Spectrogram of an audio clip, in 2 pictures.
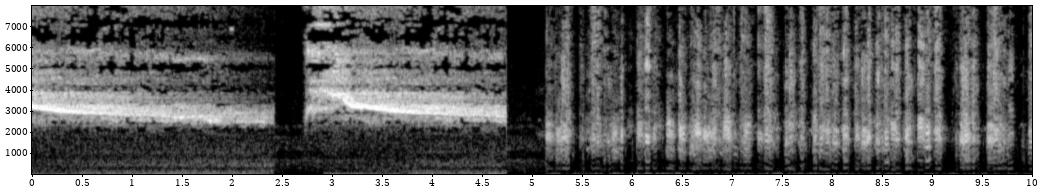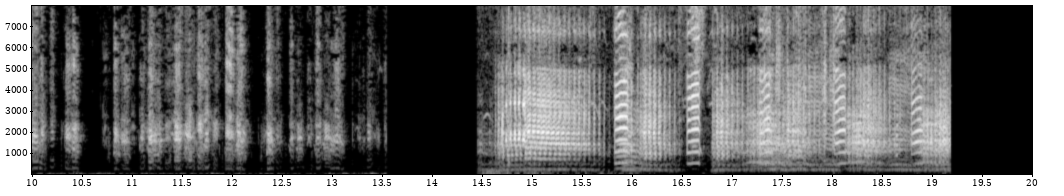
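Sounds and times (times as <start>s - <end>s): duck quacking: 5.1s - 13.6s, 14.6s - 19.2s
penguin call: 14.5s - 19.2s.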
